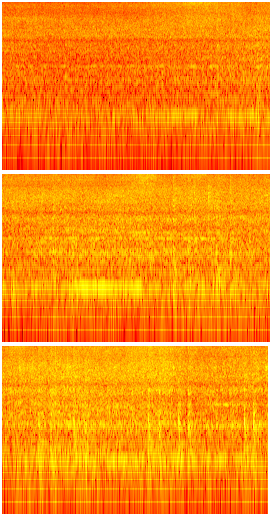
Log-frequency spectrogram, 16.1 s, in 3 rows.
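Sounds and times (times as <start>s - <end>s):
train accelerating: 0.1s - 16.0s.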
